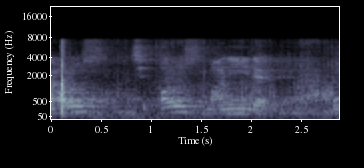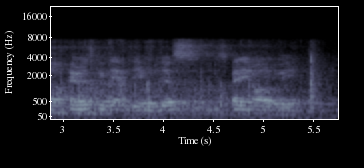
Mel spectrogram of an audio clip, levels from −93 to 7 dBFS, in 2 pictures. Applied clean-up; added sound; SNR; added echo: none; Skateboard; 0 dB; reverberation time 2.2 s.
